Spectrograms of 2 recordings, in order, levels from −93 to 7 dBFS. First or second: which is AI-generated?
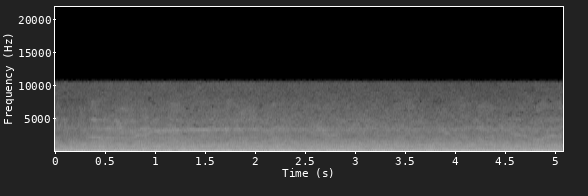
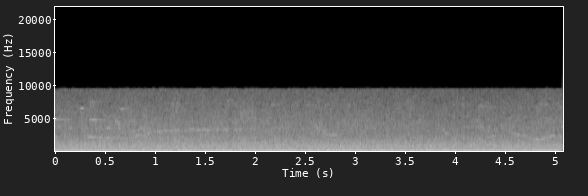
first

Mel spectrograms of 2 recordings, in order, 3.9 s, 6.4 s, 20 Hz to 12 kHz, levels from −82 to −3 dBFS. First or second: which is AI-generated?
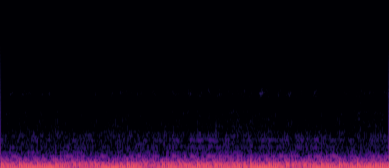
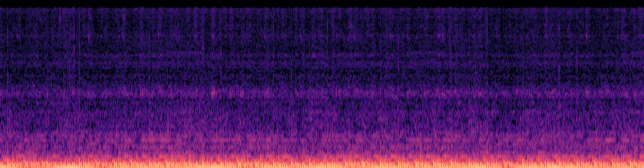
first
